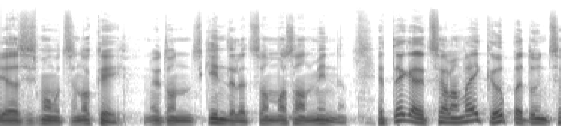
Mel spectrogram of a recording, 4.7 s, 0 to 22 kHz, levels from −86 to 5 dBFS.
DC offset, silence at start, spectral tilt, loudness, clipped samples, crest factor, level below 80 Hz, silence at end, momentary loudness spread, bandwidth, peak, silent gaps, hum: under 0.1%; 0 s; -6 dB/octave; -28 LUFS; under 0.1%; 18 dB; -66 dBFS; 0 s; 7 LU; 15 kHz; -10 dBFS; none; none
